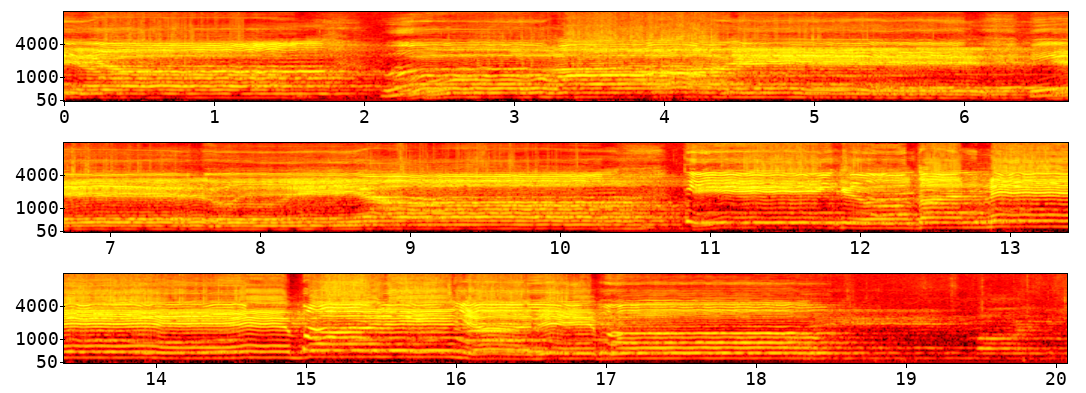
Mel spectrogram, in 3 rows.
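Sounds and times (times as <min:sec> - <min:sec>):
liturgical chant: 0:00.0 - 0:20.0.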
